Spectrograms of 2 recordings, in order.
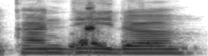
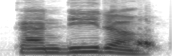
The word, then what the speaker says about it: Candida: Why not Candida? When she had the idea Candid. Why Candida? Because Candida. Yeah, why is not Candida instead of Candida? Candida. It is Candida.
